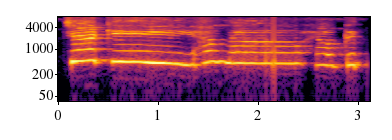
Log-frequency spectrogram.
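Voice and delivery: high, bright sing-song hello; excited greeting. Real, not acted. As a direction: greet her with delight.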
